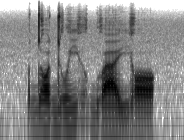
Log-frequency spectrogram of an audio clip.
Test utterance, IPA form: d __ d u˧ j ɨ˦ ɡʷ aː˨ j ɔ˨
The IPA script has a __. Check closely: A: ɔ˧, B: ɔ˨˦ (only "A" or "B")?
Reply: A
